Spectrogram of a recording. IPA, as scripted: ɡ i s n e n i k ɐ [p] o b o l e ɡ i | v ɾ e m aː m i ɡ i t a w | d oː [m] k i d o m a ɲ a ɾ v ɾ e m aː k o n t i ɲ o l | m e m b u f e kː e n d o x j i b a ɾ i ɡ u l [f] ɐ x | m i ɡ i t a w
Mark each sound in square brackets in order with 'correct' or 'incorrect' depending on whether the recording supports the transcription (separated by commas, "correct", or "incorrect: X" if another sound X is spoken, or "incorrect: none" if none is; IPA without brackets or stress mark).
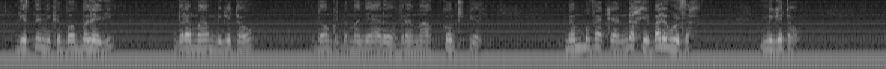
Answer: incorrect: b, incorrect: ŋ, incorrect: s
